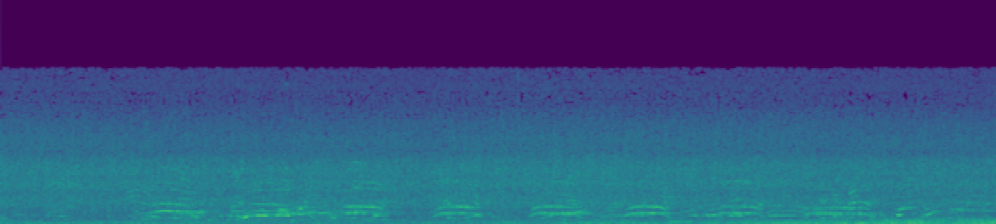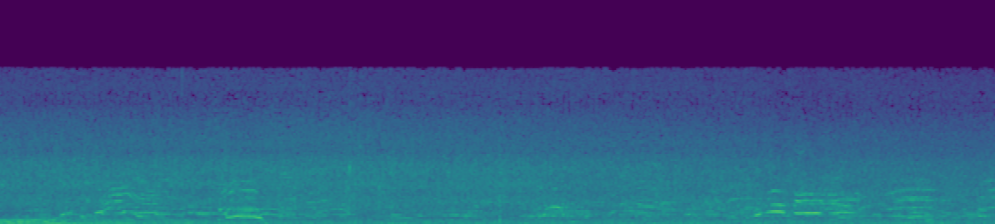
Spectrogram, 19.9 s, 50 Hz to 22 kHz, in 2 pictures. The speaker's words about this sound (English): And on this 80-degree day, dozens of kids from around the city have donned their bathing suits and brought their squeals of delight as the cool water refreshes and energizes.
